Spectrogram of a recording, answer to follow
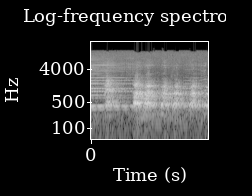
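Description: Accordion playing held notes. About a second in, a louder rough burst of sound lies over it.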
